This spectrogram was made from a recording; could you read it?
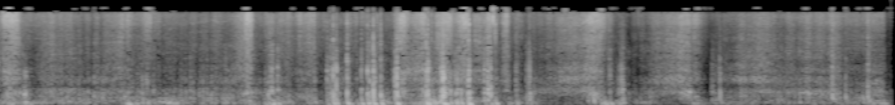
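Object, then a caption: Inflated latex balloon. Fingers rub across a large, hollow, inflated white latex balloon while long nails scratch and tap its surface. The sound is a low, rumbling rub with scratchy, irregular bursts of taps that peak in the middle of the clip, then settles into softer, steady rubbing.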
